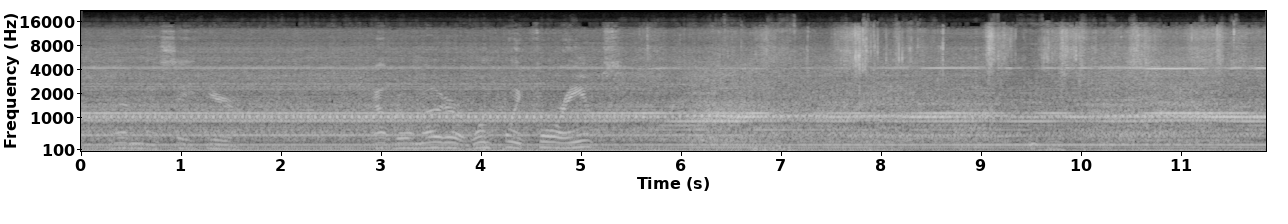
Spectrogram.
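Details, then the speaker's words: Older Trane R22 AC condenser, customer complaint of noise outside, fan motor over-amping: steady low drone with constant electrical hum, no knocking; condenser fan motor strained and failing, replaced. "all right that sounds like that condenser fan motor is a problem so"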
